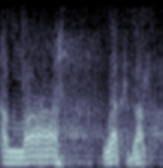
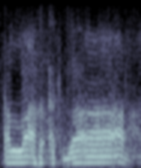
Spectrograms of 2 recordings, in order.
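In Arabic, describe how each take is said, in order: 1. صوت الواو يربط بين «الله» و«أكبر». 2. الحركة بعد الباء في «أكبر» تُمدّ. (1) "يقلب الضمة واوا" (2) "يمد"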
